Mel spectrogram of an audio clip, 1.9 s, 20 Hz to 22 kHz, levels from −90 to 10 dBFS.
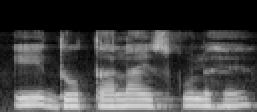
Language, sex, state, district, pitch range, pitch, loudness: Hindi, female, Jharkhand, Palamu, 190-205 Hz, 195 Hz, -13 LUFS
